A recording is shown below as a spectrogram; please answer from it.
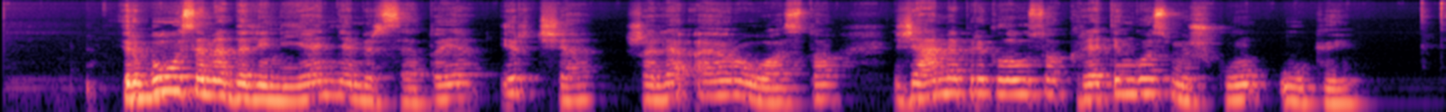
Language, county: Lithuanian, Kaunas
